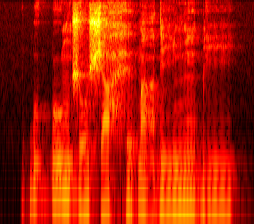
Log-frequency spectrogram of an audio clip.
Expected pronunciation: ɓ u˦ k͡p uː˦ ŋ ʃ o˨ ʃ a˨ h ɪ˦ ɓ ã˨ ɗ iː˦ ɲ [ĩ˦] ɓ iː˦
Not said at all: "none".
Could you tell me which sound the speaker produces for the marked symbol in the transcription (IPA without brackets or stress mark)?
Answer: ĩ˦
